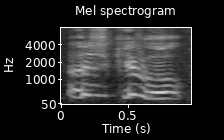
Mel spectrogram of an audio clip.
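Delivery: high, squeezed-out words through laughter; helpless laughter. Real, not acted. Helpless laughter after nickname joke.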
